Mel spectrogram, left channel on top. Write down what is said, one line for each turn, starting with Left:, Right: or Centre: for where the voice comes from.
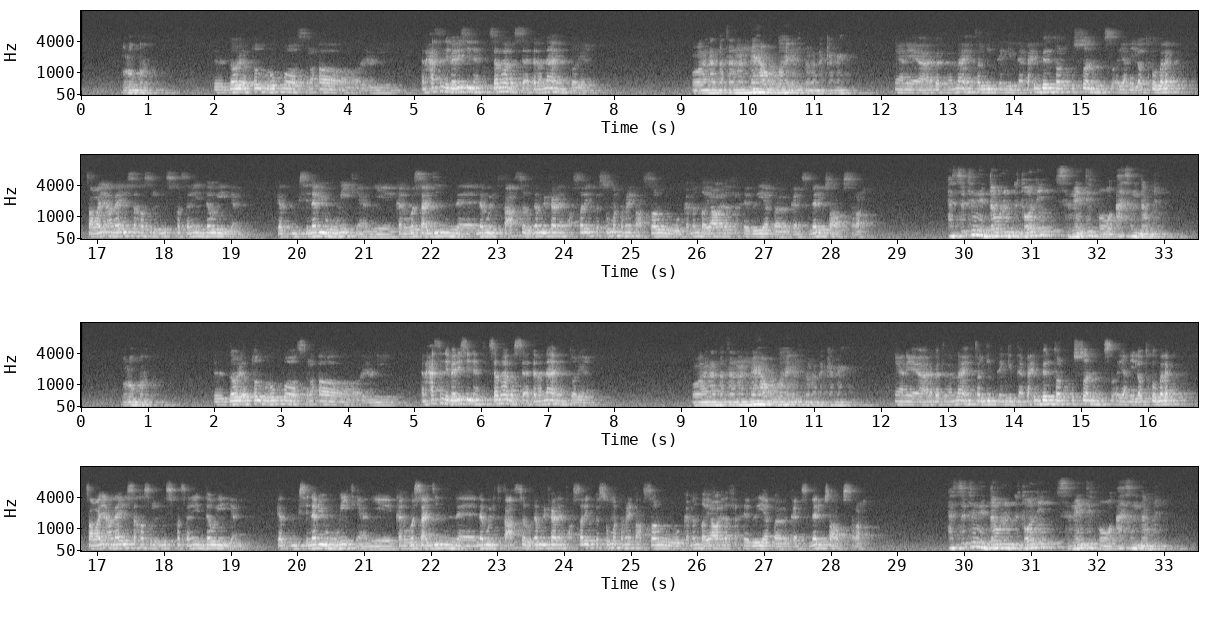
Left: اوروبا
Right: دوري ابطال اوروبا الصراحه يعني انا حاسس ان باريس اللي هتكسبها بس اتمناها انتر يعني
Left: وانا بتمناها والله انتر انا كمان
Right: يعني انا بتمناها انتر جدا جدا بحب انتر خصوصا ص- يعني لو تاخد بالك صعبانين عليا لسه خسر لسه خسرانين الدوري يعني كانت بسيناريو مميت يعني كانوا بس عايزين آه، نابولي تتعثر ونابولي فعلا اتعثرت بس هما كمان اتعثروا وكمان ضيعوا هدف في اخر دقيقه فكان سيناريو صعب الصراحه
Left: حسيت ان الدوري الايطالي السنه دي فهو احسن دوري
